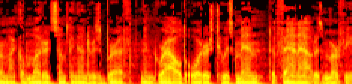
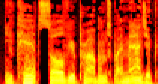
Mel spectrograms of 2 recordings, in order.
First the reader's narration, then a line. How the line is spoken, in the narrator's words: I snapped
